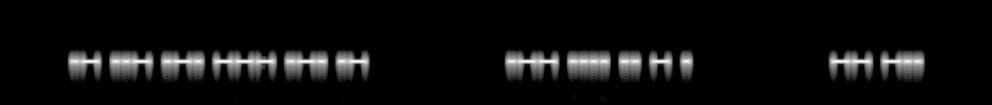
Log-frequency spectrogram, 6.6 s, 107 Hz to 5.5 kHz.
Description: Morse code, heard as a keyed tone, about 34 wpm, 550 Hz. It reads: AURORA WHITE MD
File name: Ultimate Word List / 35WPM Ultimate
